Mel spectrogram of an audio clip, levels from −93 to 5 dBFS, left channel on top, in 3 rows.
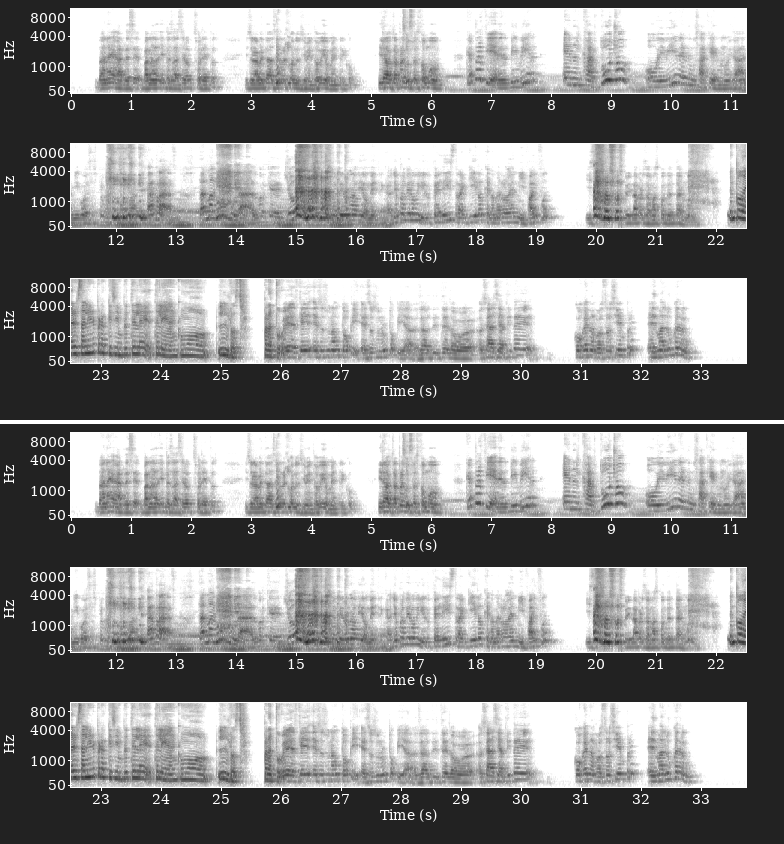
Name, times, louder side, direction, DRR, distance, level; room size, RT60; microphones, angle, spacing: voice 1, 0.4-2.4 2.9-4.7 5.1-6.1 6.6-7.8 8.2-9.3 9.6-11.9 12.2-19.3 19.8-20.2 20.5-21.7 26.0-30.2 30.9-32.8, equal, 90° right, 1.4 m, -36 dB
sound 1, 6.1-16.5, equal, 20° right, 1.1 m, -45 dB
voice 2, 11.8-12.5 13.7-14.1 15.0-15.6 20.0-20.5 21.5-21.8 22.2-25.4 25.7-26.1, right 1 dB, 5° right, 0.4 m, -26 dB
3.2 x 2.7 x 4.2 m
head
